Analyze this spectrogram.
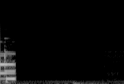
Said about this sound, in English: I got another call.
